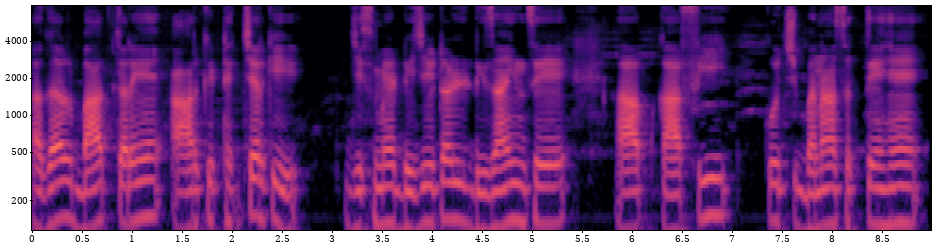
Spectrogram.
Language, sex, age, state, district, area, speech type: Urdu, male, 30-45, Telangana, Hyderabad, urban, spontaneous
